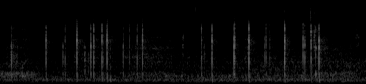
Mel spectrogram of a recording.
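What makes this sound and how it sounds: A small, hollow, black printed NARS cardboard box, held in both hands, is scratched and tapped with long dark-painted fingernails. Sixteen quiet, bright, dry clicks and scratches stand out over a soft, grainy scraping, each ending at once with no ring.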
